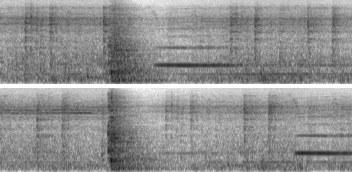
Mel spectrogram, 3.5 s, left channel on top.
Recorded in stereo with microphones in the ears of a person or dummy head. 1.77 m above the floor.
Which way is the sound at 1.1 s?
65° right (ahead or behind).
